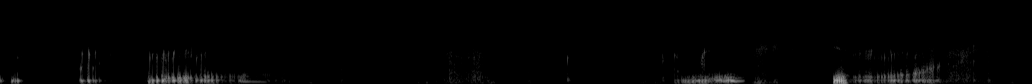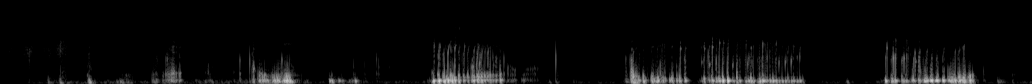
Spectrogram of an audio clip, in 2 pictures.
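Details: Low gurgling rumbles come in bursts with quiet gaps between; ordinary stomach growling from morning hunger.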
